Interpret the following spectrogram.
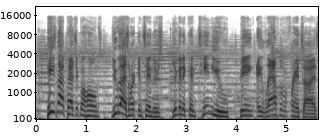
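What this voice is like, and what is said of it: Yelling. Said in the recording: “I'm yelling”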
